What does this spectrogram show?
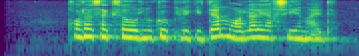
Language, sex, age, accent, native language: Uzbek, female, 18-24, Farg'ona, Uzbek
